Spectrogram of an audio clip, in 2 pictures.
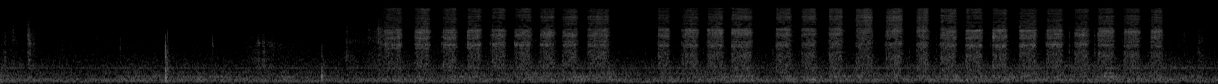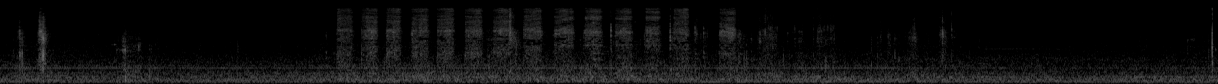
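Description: Aerosol spray paint hissing onto motorcycle parts for a 2011–2014 ZX10R, two long bursts of rapid sputtering spray with rattling pulses, close and steady against a quiet background hiss.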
